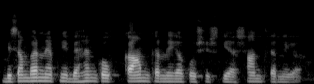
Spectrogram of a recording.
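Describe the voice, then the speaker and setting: A man teaching a short story in Hindi, reading English lines with an Indian accent and acting out quoted lines before dropping to quiet asides. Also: mid-range voice, fairly even intonation, fairly quick, lo-fi sound. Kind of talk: explaining a story in Hindi lecture.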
